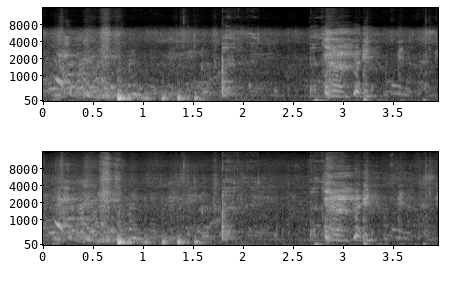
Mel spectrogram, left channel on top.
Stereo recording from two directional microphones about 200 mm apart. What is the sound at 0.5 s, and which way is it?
Chuckle, 55° left (ahead or behind).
